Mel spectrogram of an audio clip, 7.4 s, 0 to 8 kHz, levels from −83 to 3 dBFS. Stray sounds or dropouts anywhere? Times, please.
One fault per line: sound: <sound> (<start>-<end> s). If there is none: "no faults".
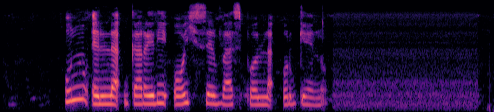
no faults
